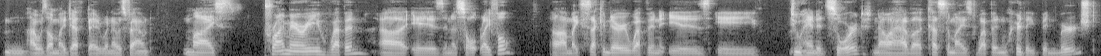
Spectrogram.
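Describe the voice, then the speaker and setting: A man's voice: medium pitch, measured pace. Casual, joking man in a game chat. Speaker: tabletop game player on a podcast.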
